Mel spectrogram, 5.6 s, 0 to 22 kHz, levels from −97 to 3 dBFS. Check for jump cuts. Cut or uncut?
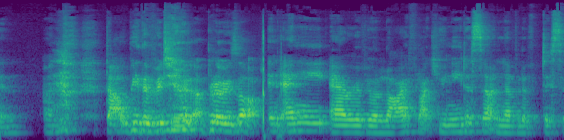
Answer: cut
